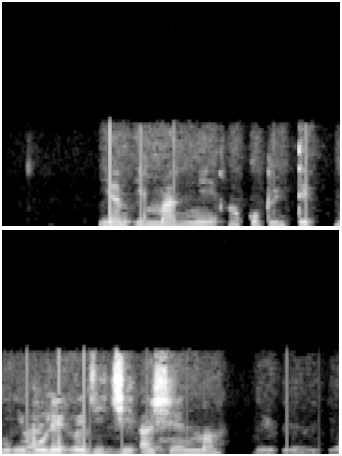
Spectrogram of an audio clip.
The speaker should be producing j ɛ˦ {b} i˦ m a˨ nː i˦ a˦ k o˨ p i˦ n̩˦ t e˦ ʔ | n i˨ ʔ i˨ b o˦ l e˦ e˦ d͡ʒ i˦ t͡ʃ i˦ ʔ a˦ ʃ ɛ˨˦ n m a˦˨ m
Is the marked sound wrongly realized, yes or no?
yes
